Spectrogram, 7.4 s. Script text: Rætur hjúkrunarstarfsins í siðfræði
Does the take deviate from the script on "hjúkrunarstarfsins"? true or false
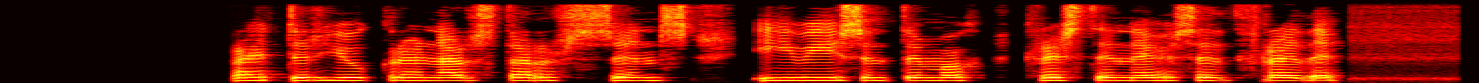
false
